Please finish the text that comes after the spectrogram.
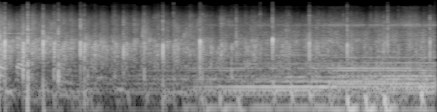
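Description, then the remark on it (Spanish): A crowd that has filled the venue applauds for an applause meter, with many sharp, irregular hand claps layered into a dense, steady patter, mixed with a low hum of voices and cheering. “Un Aplausómetro. El aplausómetro. Vamos a contar, vamos”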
